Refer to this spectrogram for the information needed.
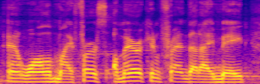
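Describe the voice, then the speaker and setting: A man from South Korea with a Korean accent, a taekwondo master speaking haltingly in an interview, with many fillers. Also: medium pitch, long reverb tail.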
